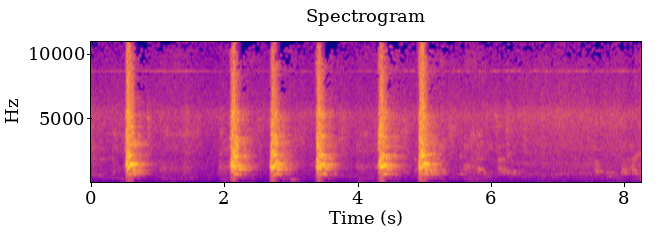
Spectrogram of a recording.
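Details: A four-month-old female Golden Retriever puppy, tied up because the other dogs get angry at her, gives six sharp, high barks at uneven intervals.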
